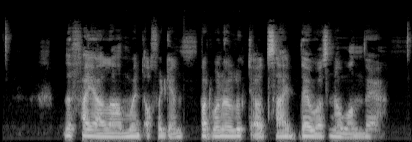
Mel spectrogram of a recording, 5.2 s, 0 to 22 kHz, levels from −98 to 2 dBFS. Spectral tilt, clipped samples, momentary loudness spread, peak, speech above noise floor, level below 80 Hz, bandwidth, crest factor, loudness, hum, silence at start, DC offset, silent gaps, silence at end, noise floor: -5.5 dB/octave; under 0.1%; 9 LU; -10 dBFS; 31 dB; -64 dBFS; 10.5 kHz; 18 dB; -28 LUFS; none; 0.8 s; under 0.1%; none; 0.05 s; -58 dBFS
